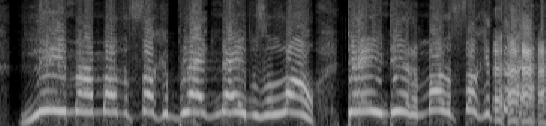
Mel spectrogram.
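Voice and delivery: mock angry, furious ranting in a very high voice. Retelling a neighbor confronting the sheriff: imitating an angry neighbor yelling. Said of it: "He went off on the sheriff".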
